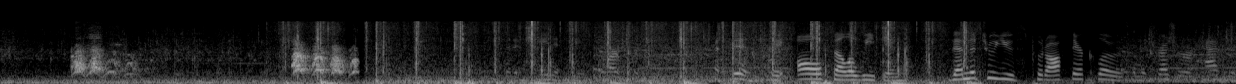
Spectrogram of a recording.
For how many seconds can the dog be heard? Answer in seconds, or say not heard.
3 s.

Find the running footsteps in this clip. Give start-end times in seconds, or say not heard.
2.6-9.8.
